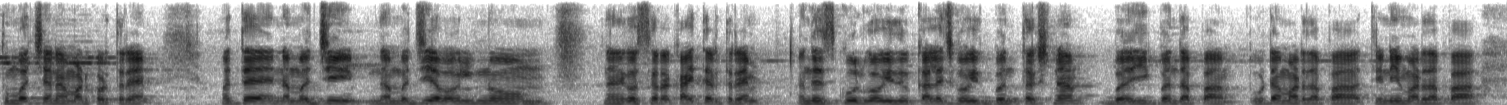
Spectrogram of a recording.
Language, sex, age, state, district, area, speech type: Kannada, male, 18-30, Karnataka, Chamarajanagar, rural, spontaneous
